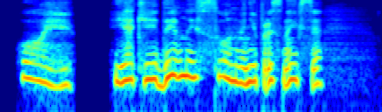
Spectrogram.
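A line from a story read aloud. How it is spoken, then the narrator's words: Exclaiming. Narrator (Ukrainian): вигукнула Аліса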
